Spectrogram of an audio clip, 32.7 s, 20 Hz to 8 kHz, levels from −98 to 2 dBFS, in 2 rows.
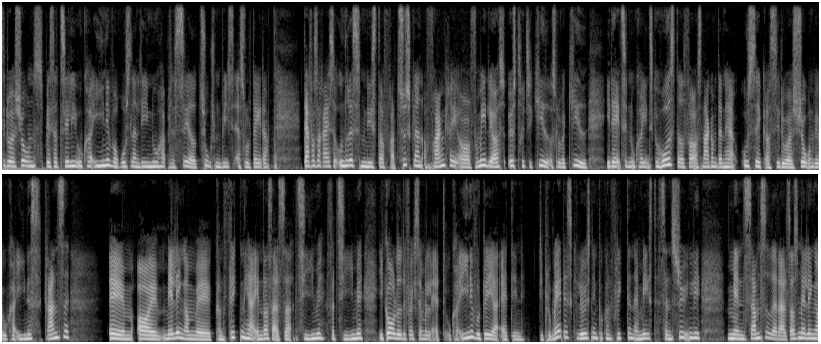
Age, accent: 30-49, native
